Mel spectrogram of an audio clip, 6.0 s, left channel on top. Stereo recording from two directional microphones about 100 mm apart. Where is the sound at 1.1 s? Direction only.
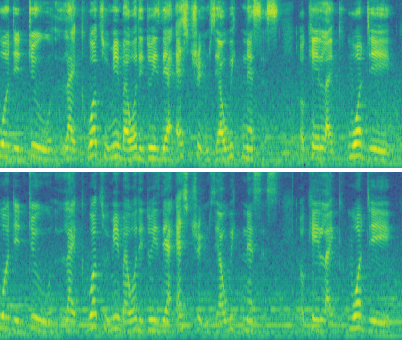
25° left (ahead or behind).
